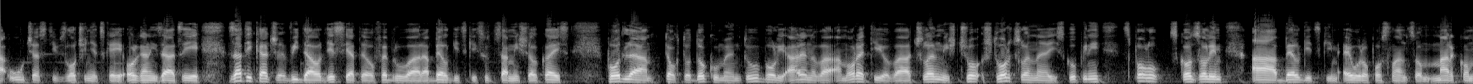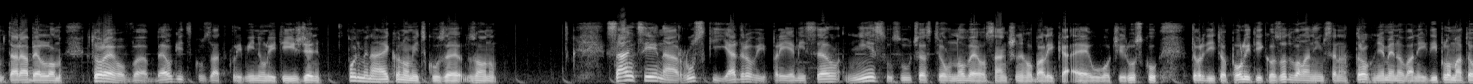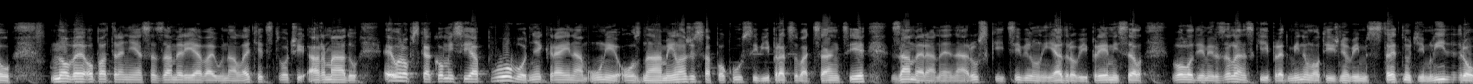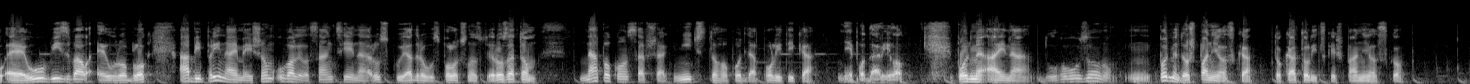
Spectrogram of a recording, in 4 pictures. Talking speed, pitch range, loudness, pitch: 135 wpm, 95-120 Hz, -15 LUFS, 100 Hz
